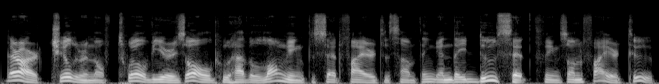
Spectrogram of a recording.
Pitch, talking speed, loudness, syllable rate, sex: 115 Hz, 220 wpm, -17 LUFS, 4.9 syllables/s, male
